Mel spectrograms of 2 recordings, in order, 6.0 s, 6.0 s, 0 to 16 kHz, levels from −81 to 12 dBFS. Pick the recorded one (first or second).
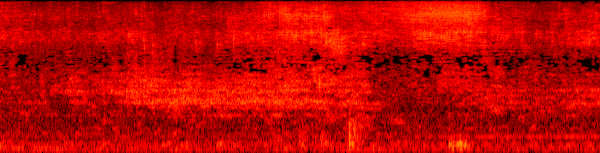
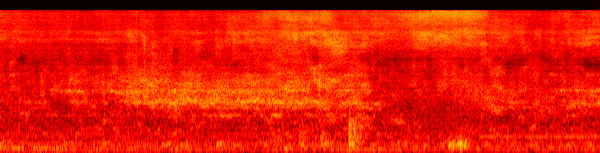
first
